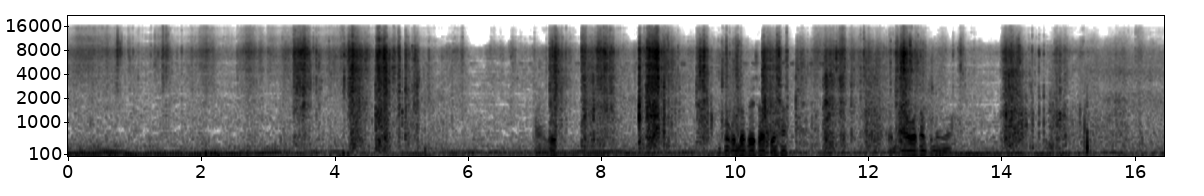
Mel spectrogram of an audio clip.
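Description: Leaves rustle and brush close by.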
